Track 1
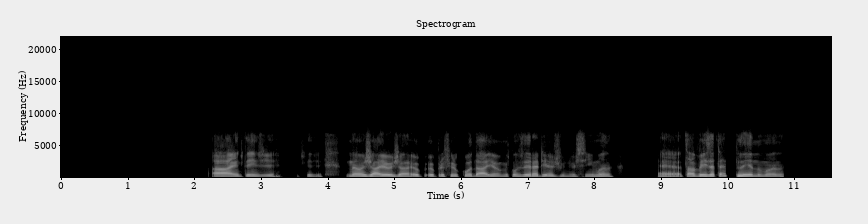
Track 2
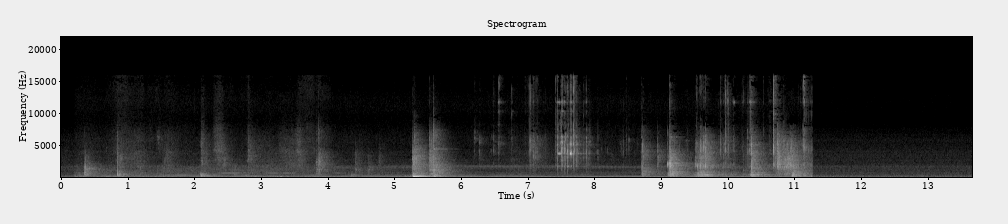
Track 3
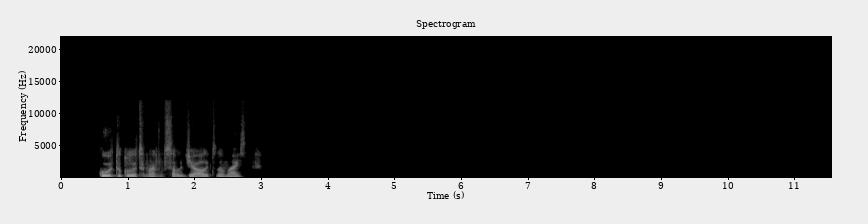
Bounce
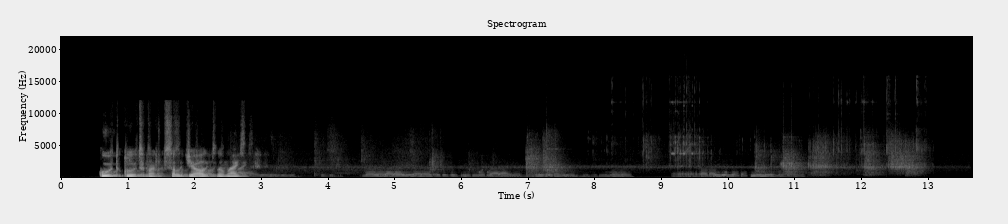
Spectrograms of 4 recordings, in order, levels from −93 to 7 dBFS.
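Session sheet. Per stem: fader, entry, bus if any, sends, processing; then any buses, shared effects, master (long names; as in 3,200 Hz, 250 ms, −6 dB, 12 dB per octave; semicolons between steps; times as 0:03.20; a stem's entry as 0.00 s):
−18.0 dB, 0.20 s, bus A, no send, echo send −6 dB, low-pass filter 1,100 Hz; parametric band 830 Hz +10 dB 0.21 octaves
−11.5 dB, 1.70 s, bus A, no send, echo send −15.5 dB, high-pass filter 1,100 Hz 12 dB per octave; parametric band 1,600 Hz +8.5 dB 0.21 octaves; asymmetric clip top −21 dBFS, bottom −18.5 dBFS
+2.0 dB, 0.00 s, muted 0:07.65–0:08.39, no bus, no send, echo send −15.5 dB, automatic gain control gain up to 5.5 dB; low-shelf EQ 390 Hz +8.5 dB
bus A: 0.0 dB, flanger 1.9 Hz, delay 6.9 ms, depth 6.9 ms, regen +89%; brickwall limiter −45 dBFS, peak gain reduction 11 dB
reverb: not used
echo: single-tap delay 124 ms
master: every ending faded ahead of time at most 160 dB per second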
